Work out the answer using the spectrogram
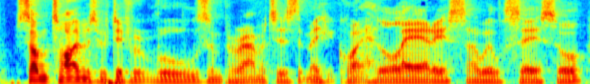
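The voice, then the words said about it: Put-on Scottish accent. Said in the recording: “Was that a Scottish accent?”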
